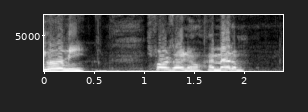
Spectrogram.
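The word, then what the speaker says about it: Ermey: And then he goes full on Arlie Armory from Saving Silverman. Snuff the bitch. How do you say it? I never say it right. Arlie Ermy, I think. Ermy? Ermy.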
